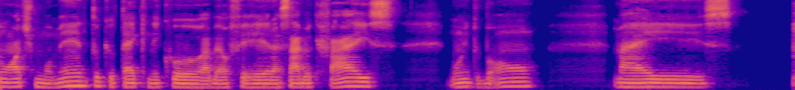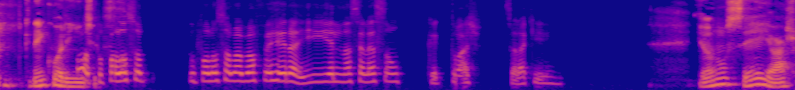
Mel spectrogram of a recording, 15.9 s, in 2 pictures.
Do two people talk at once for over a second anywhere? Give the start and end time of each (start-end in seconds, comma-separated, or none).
none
